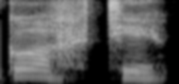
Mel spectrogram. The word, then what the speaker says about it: Kohti: Kohti or Lavu. Did yes. I pronounce it right? Kohti. – Very good.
